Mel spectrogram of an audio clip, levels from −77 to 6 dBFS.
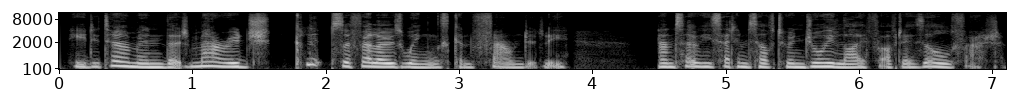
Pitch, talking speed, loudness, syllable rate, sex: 215 Hz, 175 wpm, -16 LUFS, 5.5 syllables/s, female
